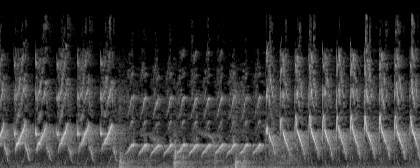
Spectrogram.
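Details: A canary chick's roadside song in a unique rhythm: quick falling whistles, then a rapid series of short level chirps, followed by loud repeated steeply descending whistled notes.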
